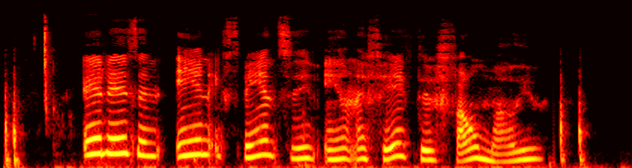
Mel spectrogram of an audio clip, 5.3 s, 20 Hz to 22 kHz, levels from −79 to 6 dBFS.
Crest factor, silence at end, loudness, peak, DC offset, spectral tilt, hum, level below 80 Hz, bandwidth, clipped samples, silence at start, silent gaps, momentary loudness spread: 16 dB; 0.35 s; -18 LUFS; -2 dBFS; under 0.1%; -4.5 dB/octave; none; -42 dBFS; 15 kHz; under 0.1%; 0.05 s; none; 15 LU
